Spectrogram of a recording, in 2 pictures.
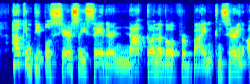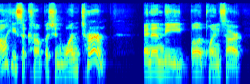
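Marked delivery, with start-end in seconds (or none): none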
